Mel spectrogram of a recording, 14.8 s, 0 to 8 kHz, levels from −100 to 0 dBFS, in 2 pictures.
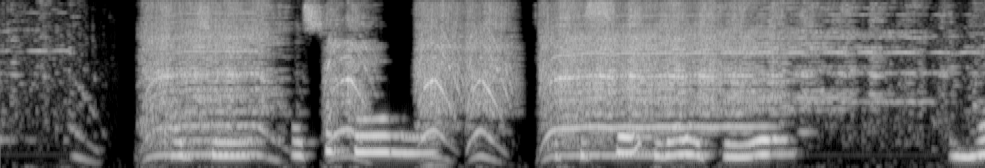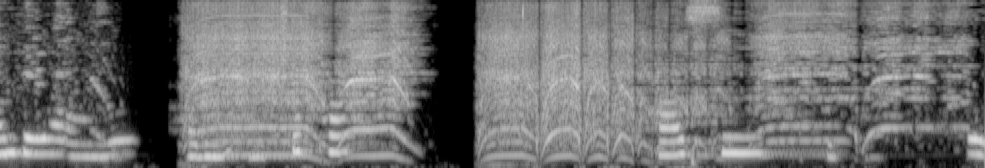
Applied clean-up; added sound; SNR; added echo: classical method Wiener filter.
